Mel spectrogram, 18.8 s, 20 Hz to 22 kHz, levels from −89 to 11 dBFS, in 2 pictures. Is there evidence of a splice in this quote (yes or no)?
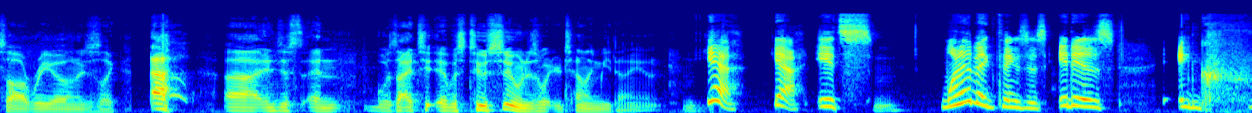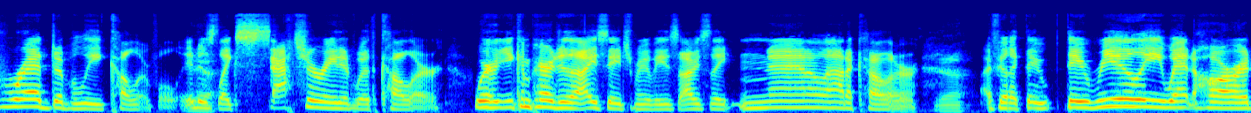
no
